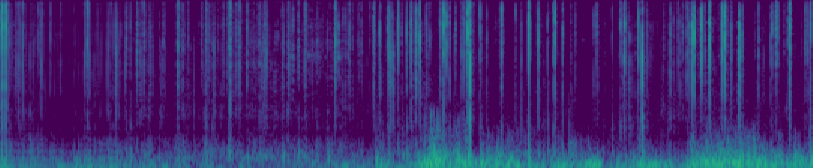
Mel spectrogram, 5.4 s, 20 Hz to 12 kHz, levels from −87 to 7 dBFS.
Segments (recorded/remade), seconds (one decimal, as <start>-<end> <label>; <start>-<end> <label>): 0.0-0.8 remade; 0.8-5.4 recorded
